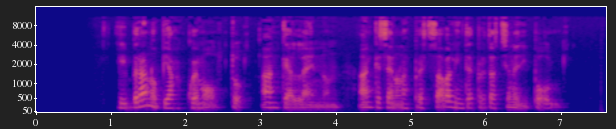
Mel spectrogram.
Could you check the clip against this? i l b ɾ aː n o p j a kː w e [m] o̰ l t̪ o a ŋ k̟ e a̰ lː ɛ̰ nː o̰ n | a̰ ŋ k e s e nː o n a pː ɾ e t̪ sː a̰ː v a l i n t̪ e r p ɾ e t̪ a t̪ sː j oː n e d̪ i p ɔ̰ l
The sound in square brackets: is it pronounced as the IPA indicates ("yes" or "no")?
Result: yes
